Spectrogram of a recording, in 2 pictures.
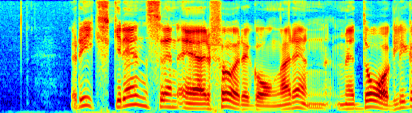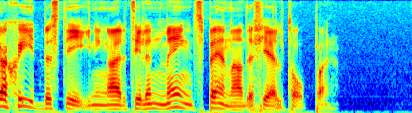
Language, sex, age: Swedish, male, 49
